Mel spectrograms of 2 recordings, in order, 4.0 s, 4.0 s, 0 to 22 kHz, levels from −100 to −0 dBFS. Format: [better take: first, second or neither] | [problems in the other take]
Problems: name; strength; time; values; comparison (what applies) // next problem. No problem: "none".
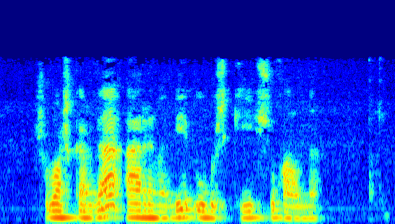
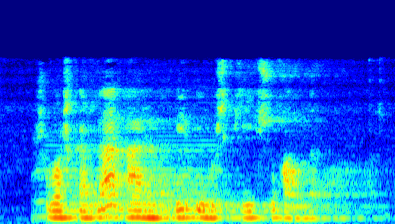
first | background sound (Bowed string instrument); 17 dB below the speech // room echo; dies away in 1.8 s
